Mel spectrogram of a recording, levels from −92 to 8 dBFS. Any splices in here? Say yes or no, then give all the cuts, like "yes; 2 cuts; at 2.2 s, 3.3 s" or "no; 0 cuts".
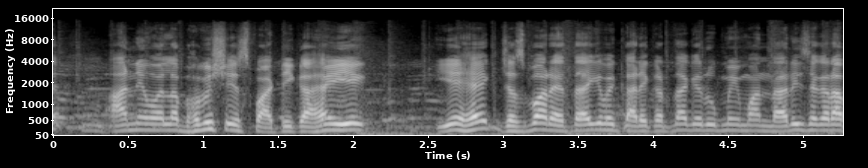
yes; 1 cut; at 1.8 s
